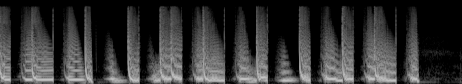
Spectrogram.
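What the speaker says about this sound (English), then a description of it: "So the sequence at the top here is a bass patch called bop sequence, and on its own it just sounds like this." Synth bass patch called bop sequence from the Microwave Proof preset bank, a spiky syncopated sequence of short punchy notes with bright harmonics, playing alone and loud and pushing forward into each beat.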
